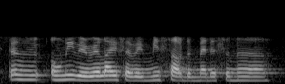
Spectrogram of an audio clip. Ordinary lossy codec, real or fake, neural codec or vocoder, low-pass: none; real; none; 3.6 kHz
